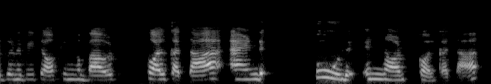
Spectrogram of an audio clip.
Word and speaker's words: Kolkata: It's Kolkata. You got to say Kolkata like a true bong. You're going to have to like make really, you have to like accentuate your O's. Come on, Kolkata. – Kolkata. – Yes. Okay. See the A, the Ko and the A, Kolkata. That's how you say it.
